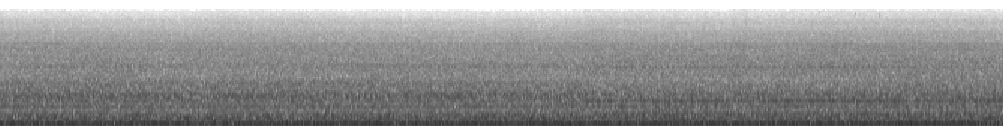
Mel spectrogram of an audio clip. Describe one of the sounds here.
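A fire hose sprays water with a steady rushing hiss.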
